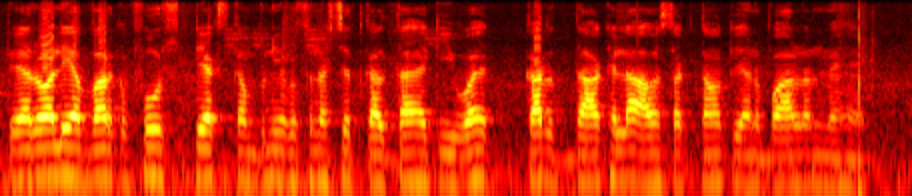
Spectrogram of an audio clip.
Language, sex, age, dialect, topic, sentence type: Hindi, female, 18-24, Awadhi Bundeli, banking, statement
